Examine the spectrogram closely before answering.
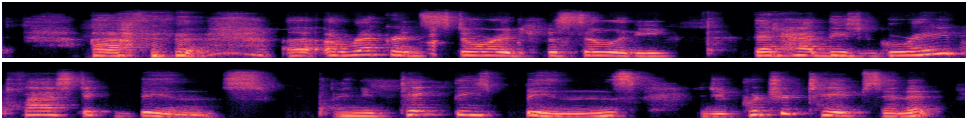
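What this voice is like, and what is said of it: Minnesota accent. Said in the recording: “here comes my Minnesota accent again”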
